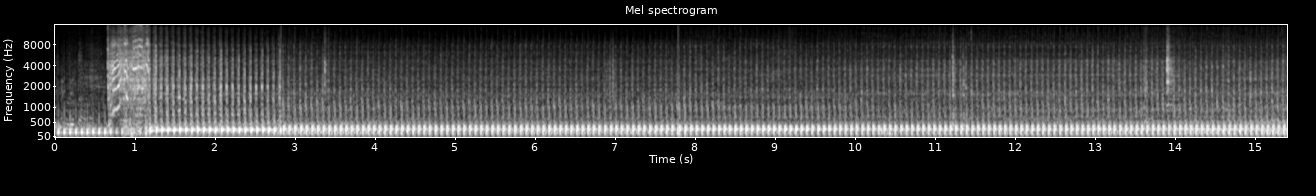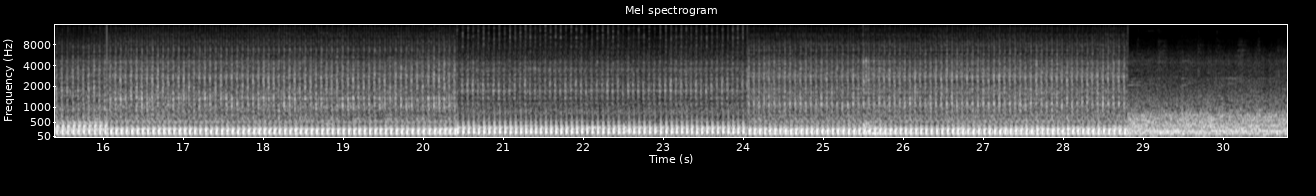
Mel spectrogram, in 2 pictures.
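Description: KTM 500 EXC-F single-cylinder four-stroke dirt bike engine running at a steady idle, after a short sharp burst about a second in.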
